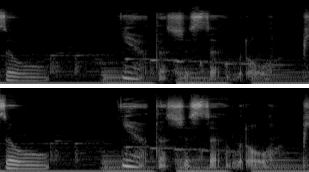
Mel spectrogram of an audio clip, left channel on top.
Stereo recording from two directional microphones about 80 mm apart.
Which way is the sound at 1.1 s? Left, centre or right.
Right.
